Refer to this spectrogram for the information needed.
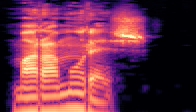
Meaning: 1. a region of Romania 2. a county of Romania
- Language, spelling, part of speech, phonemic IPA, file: Romanian, Maramureș, proper noun, /maraˈmureʃ/, Ro-Maramureș.ogg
